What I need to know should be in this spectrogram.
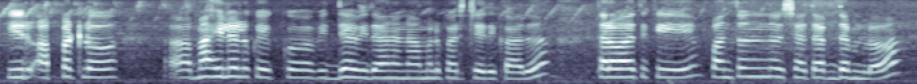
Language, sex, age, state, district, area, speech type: Telugu, female, 18-30, Telangana, Khammam, urban, spontaneous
